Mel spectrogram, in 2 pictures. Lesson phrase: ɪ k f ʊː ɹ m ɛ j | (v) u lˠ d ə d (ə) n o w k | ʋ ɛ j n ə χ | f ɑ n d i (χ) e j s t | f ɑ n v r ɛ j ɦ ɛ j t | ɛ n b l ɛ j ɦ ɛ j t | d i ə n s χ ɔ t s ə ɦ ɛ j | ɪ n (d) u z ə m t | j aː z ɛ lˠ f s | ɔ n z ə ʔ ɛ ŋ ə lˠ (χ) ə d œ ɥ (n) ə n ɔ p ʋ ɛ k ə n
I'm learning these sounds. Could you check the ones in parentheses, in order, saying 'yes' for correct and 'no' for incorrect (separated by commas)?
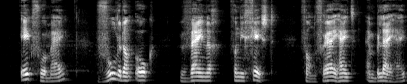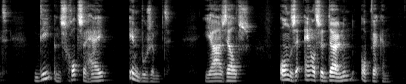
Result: yes, no, yes, no, no, yes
